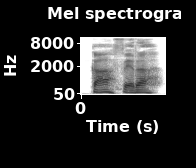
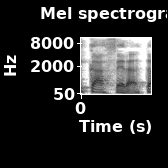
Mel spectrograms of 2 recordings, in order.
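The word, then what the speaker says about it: كافرة: دیکھیں یہ دو نقطے والی تا جب ہم یہاں پر رکیں گے تو اس کا تلفظ بن جائے گا ہا، کافرہ. لیکن اگر اس کو جوڑ دے کسی چیز سے، مثال کے طور آپ کہنا چاہتے ہیں کہ مکہ کی کافرہ، تو آپ کہیں کافرہ تو مکہ. جب ایڈ کر دیں گے کسی چیز کو تو تا کا تلفظ ہوگا، اگر کوئی چیز ایڈ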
